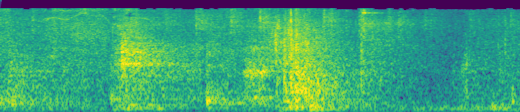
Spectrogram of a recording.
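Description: door opening

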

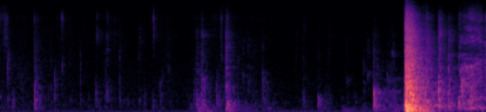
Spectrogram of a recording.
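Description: door opening and closing

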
